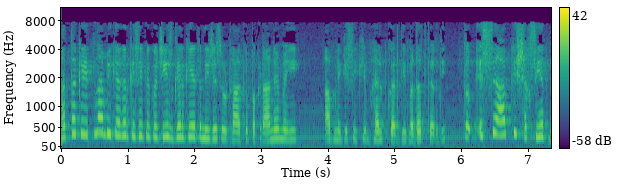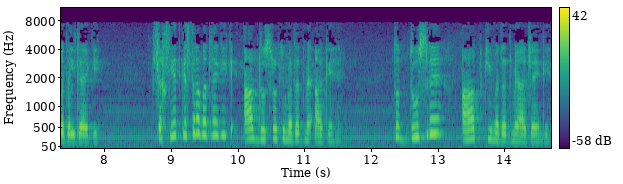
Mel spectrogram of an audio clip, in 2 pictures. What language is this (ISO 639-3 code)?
urd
